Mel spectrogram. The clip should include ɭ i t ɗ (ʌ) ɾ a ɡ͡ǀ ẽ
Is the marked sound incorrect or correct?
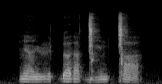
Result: correct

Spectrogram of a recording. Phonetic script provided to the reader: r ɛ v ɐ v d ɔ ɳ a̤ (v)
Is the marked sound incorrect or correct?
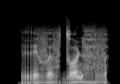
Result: correct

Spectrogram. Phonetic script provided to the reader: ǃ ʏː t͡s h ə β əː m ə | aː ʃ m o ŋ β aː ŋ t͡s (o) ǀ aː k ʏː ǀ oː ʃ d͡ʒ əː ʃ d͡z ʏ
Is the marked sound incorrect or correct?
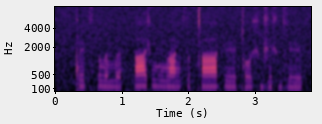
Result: correct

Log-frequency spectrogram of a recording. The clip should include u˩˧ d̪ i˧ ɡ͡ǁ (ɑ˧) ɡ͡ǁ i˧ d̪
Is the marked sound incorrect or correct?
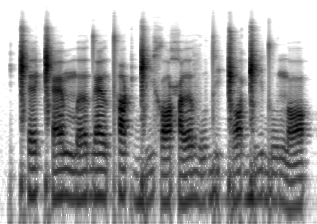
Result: incorrect: ɒ˧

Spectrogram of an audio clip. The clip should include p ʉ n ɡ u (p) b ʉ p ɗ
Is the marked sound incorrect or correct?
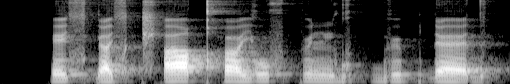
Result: correct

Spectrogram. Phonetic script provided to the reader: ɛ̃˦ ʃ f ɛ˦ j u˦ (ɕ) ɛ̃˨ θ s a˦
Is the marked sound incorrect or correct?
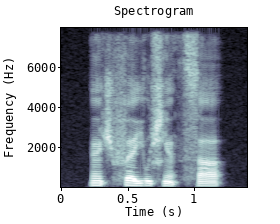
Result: correct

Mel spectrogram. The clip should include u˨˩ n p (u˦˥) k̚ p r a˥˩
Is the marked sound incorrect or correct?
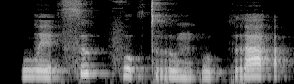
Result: incorrect: u˨˩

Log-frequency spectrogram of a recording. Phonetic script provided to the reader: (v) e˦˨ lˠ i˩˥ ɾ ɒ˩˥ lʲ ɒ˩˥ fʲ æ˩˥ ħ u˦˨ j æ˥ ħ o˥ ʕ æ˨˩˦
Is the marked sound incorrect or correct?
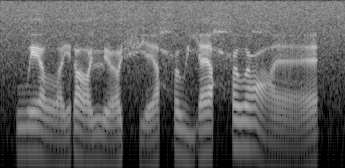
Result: incorrect: w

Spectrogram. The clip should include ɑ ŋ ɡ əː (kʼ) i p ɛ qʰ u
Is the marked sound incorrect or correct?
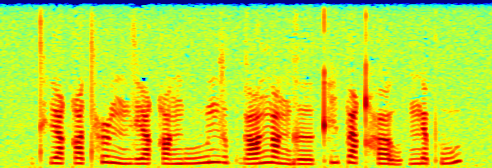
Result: correct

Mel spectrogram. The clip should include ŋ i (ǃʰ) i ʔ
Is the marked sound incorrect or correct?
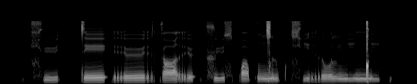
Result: incorrect: ŋ͡ǃ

